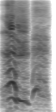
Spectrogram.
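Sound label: Damage, Japanese; voices; heroes; Hilda; kingsraid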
